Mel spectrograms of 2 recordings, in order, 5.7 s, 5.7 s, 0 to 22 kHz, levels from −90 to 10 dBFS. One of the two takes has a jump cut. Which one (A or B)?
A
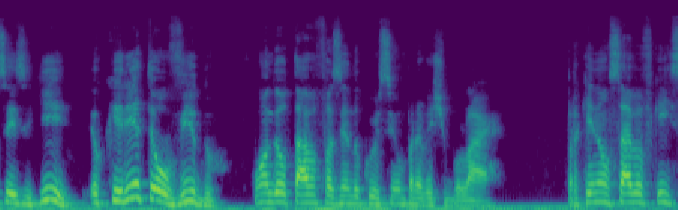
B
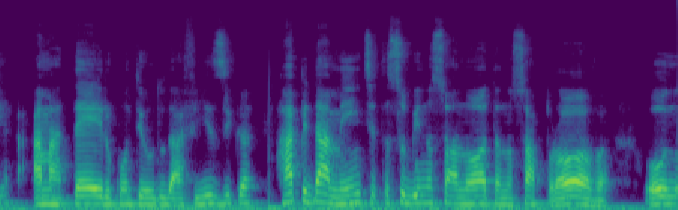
B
